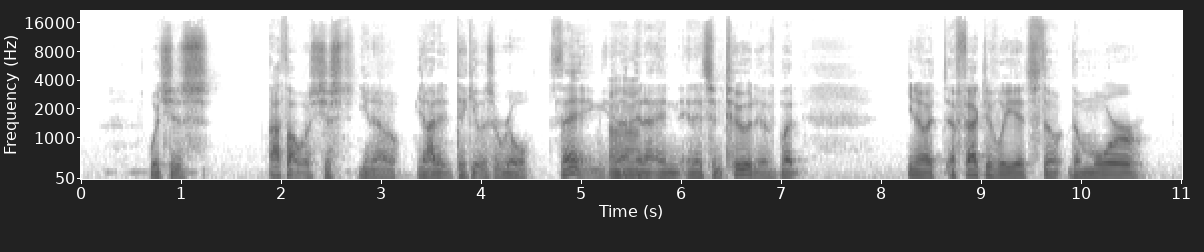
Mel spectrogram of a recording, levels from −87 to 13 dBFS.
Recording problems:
none

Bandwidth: 18 kHz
